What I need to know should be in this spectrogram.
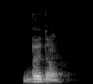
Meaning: paunch, pot belly
- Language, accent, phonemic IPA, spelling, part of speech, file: French, France, /bə.dɔ̃/, bedon, noun, LL-Q150 (fra)-bedon.wav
